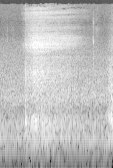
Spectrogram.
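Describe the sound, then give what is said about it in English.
A person takes a single long breath in, a soft airy hiss that swells and then slowly fades, quiet and on its own. “So now I take a breath.”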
